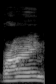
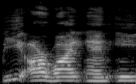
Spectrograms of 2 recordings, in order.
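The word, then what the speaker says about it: Bryne: we have gareth bryant i have always pronounced it brian it is spelled b-r-y-n-e you can't tell me that's not brine but apparently it is bryn it's supposed to be bryn and i disagree uh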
